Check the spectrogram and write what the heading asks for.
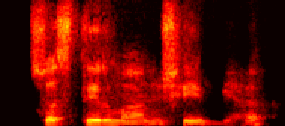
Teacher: Again the visarga becomes Ir.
